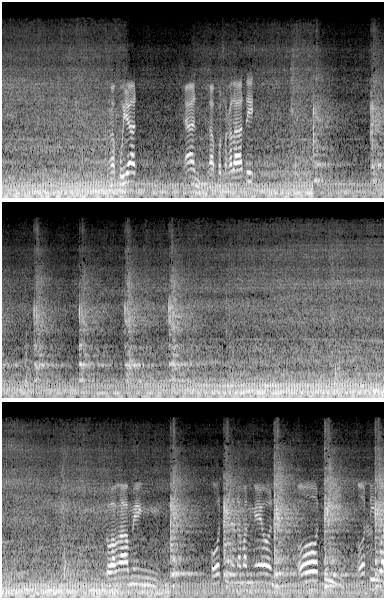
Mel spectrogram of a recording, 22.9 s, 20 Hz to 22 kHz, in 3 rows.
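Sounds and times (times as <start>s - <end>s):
machine engine running: 0.0s - 22.9s
short knocks: 7.4s - 11.6s.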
